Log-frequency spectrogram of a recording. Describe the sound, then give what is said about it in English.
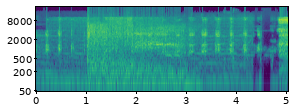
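A loud explosion sound effect bursts in after a brief lead-in, a heavy booming blast with a deep rumble that lingers for a couple of seconds before trailing off. “I like that part. That I like perfect. The explosion.”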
